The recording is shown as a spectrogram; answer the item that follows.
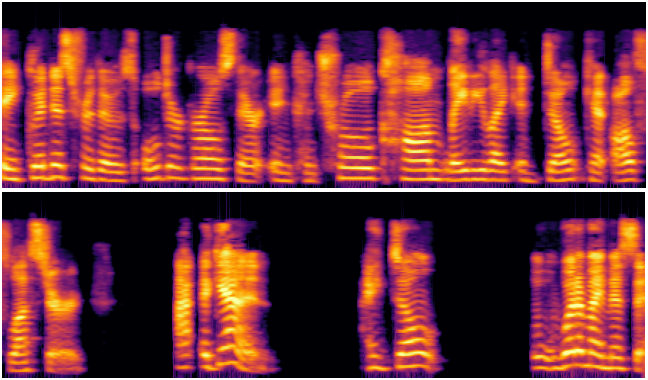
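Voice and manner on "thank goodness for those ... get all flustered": usual speaking voice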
